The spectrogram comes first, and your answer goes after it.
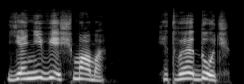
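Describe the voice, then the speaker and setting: Woman doing a young heroine, defiant, trembling, fairly high voice, dry. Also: unhurried, fairly bright tone, no room sound. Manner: trembling, indignant outbursts. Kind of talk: audiobook character reading.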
